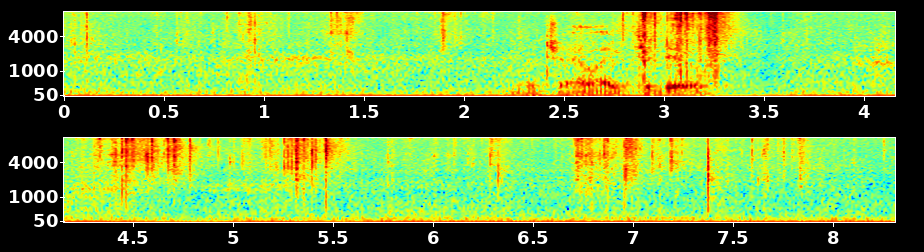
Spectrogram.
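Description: Hook-and-loop cable strap ripped open on a bundle of camera cables, loudest about two and a half to three seconds in. Shorter rips and cable rustling follow a second or two later.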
